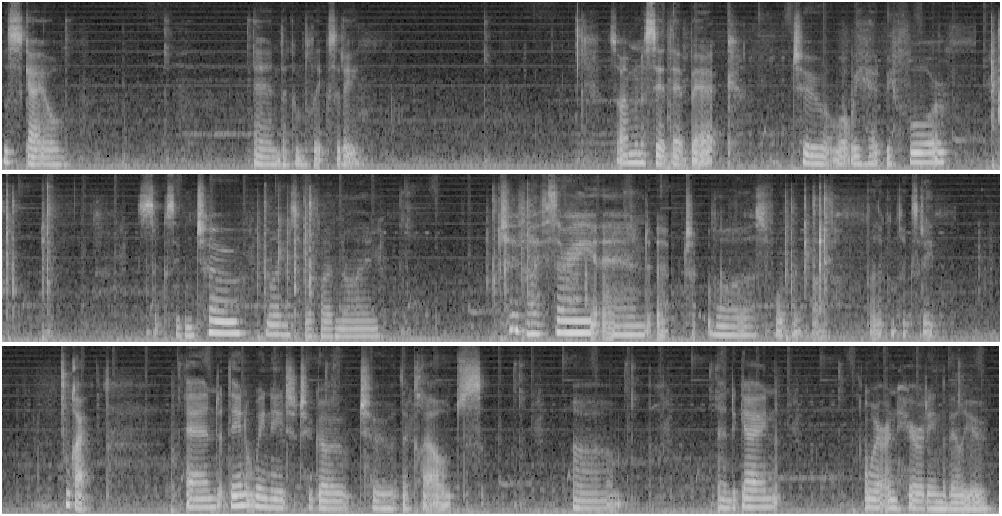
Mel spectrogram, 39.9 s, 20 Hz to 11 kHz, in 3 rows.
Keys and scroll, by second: 13.2 KP_6, 13.3 KP_7, 13.8 KP_2, 17.1 KP_5, 17.3 KP_9, 19.7 KP_2, 19.9 KP_5, 20.2 KP_3, 23.7 KP_4, 24.0 KP_Decimal, 24.2 5.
